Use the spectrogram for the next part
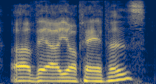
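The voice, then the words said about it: Mock German accent. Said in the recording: “I can't do enough of a German accent to be able to say ... Oh, I guess I can. Oh, look at me. I can be an authoritarian”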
